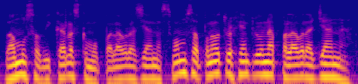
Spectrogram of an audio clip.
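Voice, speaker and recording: A man's voice: mid-range voice, very fast, warm tone. A man teaching a grammar lesson, patiently repeating words and checking in with his listeners.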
